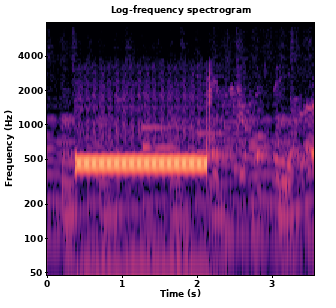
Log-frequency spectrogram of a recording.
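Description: A phone line's outgoing ringing tone for a special Christmas call from Santa sounds once as a steady, loud electronic hum lasting nearly two seconds, then cuts off, leaving faint background murmur and room noise.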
